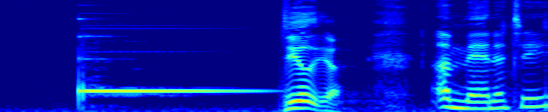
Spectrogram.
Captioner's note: bell dings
